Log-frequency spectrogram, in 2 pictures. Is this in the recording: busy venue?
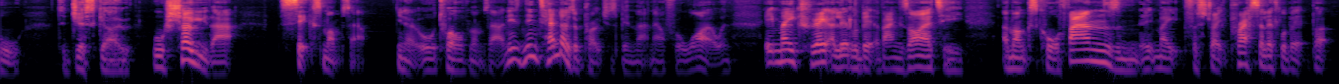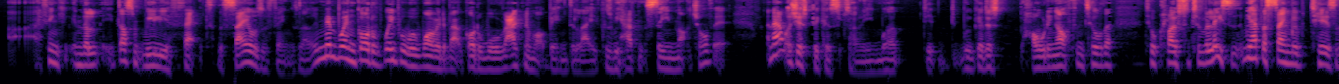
no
